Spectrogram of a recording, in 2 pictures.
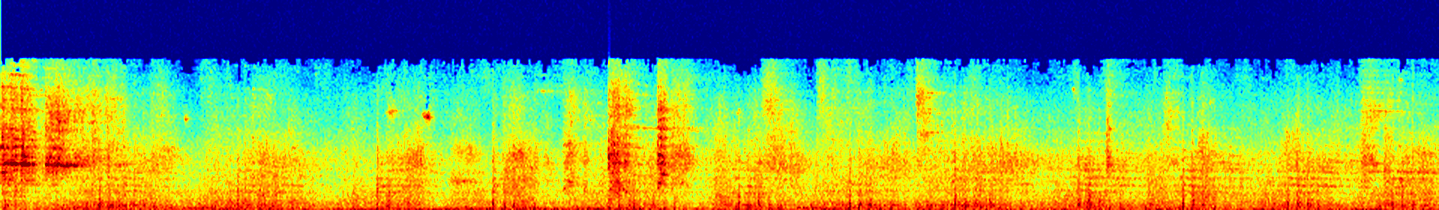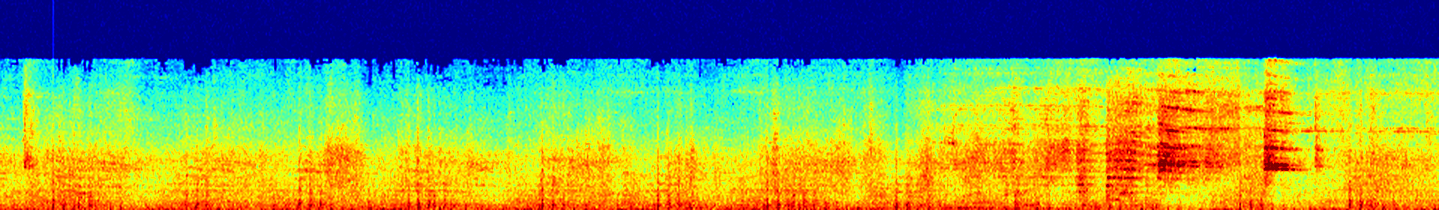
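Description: Intermodal freight train rolling past at close range, its car wheels clacking over the rail joints in a steady run, with short high wheel squeals near the start and again near the end.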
